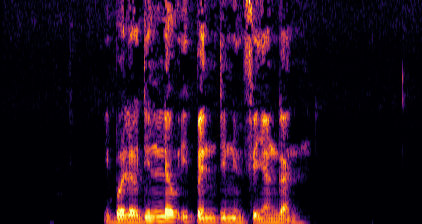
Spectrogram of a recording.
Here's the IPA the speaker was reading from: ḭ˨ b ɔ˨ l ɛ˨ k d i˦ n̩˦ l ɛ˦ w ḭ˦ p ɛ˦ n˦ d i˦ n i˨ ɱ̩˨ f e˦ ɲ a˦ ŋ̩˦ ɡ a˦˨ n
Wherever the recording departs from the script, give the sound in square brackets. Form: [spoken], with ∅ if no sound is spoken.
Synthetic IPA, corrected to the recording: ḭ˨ b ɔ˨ l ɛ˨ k d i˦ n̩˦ l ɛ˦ w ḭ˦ p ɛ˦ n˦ d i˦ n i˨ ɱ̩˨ f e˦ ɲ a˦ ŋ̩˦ ɡ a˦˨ n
